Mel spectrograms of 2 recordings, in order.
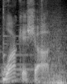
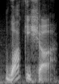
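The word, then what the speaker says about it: Waukesha: pronouncing okon walk or walk Shaw or is it Walky Shaw but rest assured at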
